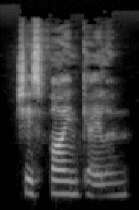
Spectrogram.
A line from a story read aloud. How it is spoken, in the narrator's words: he said softly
